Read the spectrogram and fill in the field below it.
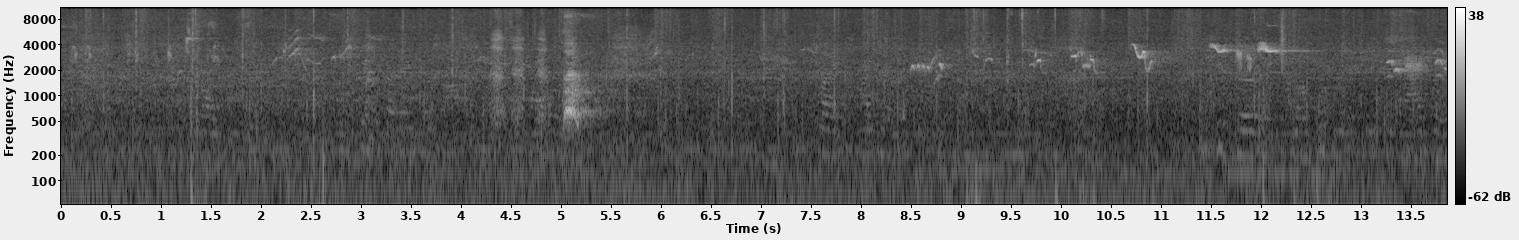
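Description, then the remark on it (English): Scattered bird calls chirp outdoors, short bright phrases popping up every few seconds over a steady bed of outdoor background noise. “Got some good bird calls.”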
